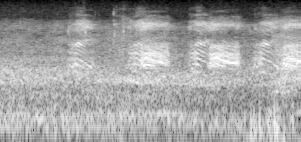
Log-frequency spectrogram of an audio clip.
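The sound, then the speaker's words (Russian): A crow that has just flown in caws several times in a steady series of harsh calls, clear, with a faint outdoor background and no talking. “Да, вон, каркаешь, да? ворона прилетела.”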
